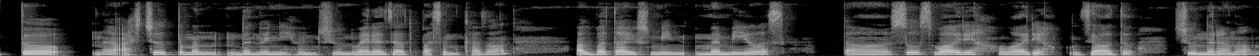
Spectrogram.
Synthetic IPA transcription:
t̪ɨ | ɐ̰st͡ʃʰɨt̪ɨmɐnd̪ɐnʋəniɦunt͡ʃunʋaɾjaːzʲjaːd̪pɐsɐnd̪kʰɐzaːn | ɐ̰lbɐt̪aːjusmimɐmiəːs | t̪asoːsʋaːɾʲahʋaːɾʲahzʲjaːd̪ | t͡ʃunɾɐnaː

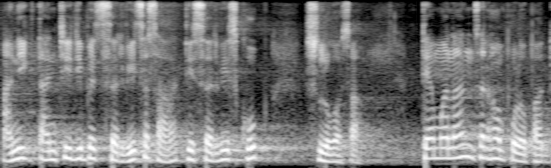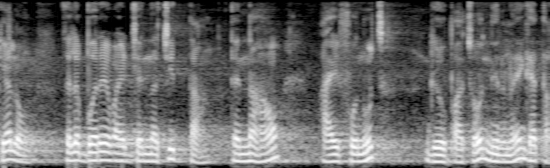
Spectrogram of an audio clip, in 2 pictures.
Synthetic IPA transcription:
aɽit̪ãɲt͡ɕid͡ʑibesəɾʋiːsəsat̪isəɾʋiːskʰuːp | sloəsa̰ | t̪jamənãnd͡zəɾɦãw̃pɔɭɔpak̚ɡɛlɔ̃d͡zaljabəɾeʋajʈ̚d͡ʑɛnːat͡ɕit̪t̪ãt̪ɛnːaɦãw | ajfonuːt͡s | ɡʱɛwpat͡sɔniɾɳəjɡʱɛt̪a

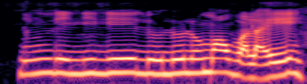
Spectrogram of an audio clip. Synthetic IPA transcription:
niŋlelilelololomabalaje

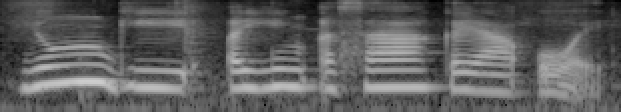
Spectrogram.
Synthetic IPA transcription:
juŋɡiɐjiŋɐsakɐjao̰j

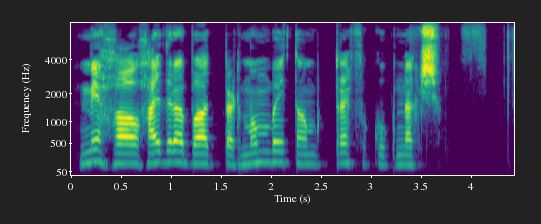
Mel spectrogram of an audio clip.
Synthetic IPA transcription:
mehaːwhaːjd̪ɾaːbaːd̪̚pʲeʈʰmɐmbɐjt̪ɐmʈɾefɐkuknɐkʃ

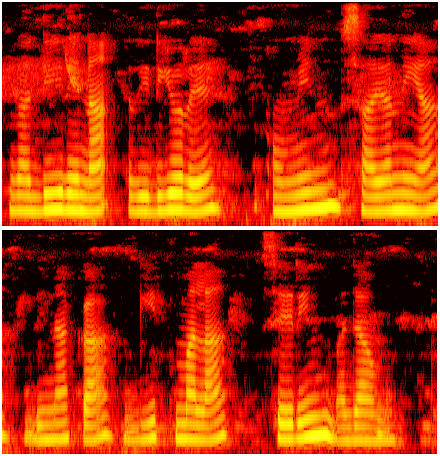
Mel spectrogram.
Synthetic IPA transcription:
ɡaɖiɾɛnaʔɾiɖijɔɾɛ | ɔminsajanɛjabinakaɡit̪̚mala | seɾiɲbad͡ʒawmɛ

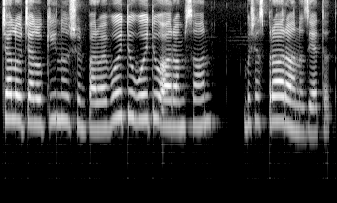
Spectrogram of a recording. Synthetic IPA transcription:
t͡ʃɐlot͡ʃɐlokiːnɨʃunpɐɾʋɐːjʋoːit̪juʋoːit̪juːaːɾaːmsaːn | bɨʃɐspɾaːɾaːnɨzʲjaːt̪ɐt̪

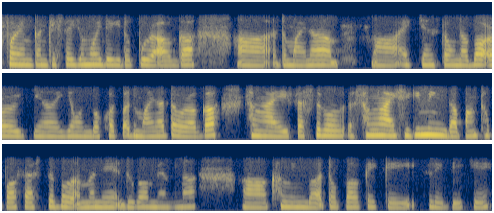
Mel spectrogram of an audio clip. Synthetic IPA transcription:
pʰɔɾenkɐntɾistajzumojdeɡidɐpuɾaʔɐɡɐ | ɐ̰dumajnɐ | ek̚tenstɐwnɐbɐɾjawnbɐkʰot̚pɐdumajnɐtɐwɾɐɡɐsɐŋajpʰestibɐlsɐŋajsiɡimiŋdɐpaŋtʰok̚pɐpʰestibɐlɐ̰mɐneɐ̰duɡɐmemnɐ | kʰɐŋiŋbɐɐtopːɐkɐjkɐjlejbikʰe

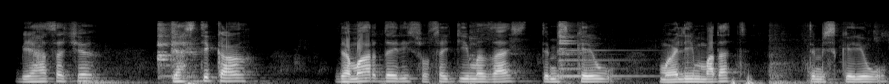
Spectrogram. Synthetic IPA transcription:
biɦaːsɐt͡ʃʰi | bʲjast̪ikãː | bʲjɐmaːɾd̪əːɾiːsosaːjʈiːmɐzaːsʲt̪imɪskɐɾʲiwmaːliːmɐd̪ɐd̪t̪imɪskəɾiw

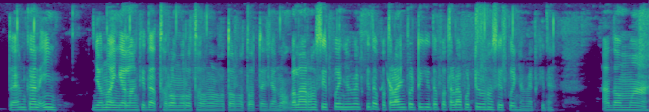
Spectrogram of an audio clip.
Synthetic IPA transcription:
t̪ɔjɔnkaniɲ | d͡ʒɔnɔʔiɲɡalaŋkid̪at̪ʰɔɾɔmɔɾɔt̪ʰɔɾɔmɔɾɔbɔt̪ɔɾbɔt̪ɔt̪ɛd͡ʒɔnɔ̰ʔɡalaɾɔɦɔ̃siɾpəɲhamɛʈ̚kid̪apɔt̪aɽaiɲpəʈikid̪apɔt̪aɽapəʈːiɾɔɦɔ̃siɾpəɲɦɔmɛʈ̚kid̪a | a̰d̪ɔma

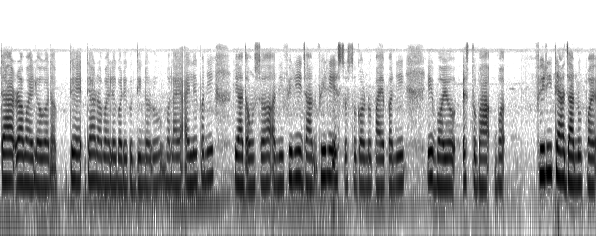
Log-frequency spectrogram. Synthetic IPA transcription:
t̪jãrʌmajlʌɡʌ̰ | t̪t̪jãɾʌmajlʌɡʌɾekod̪inʌɾumʌlaja̰jlepʌni | jad̪aw̃t͡sʰʌʌ̰nipʰeɾid͡zapʰeɾiest̪ʌst̪oɡʌrnupaepʌnibʱʌjoest̪obʱabʌ | pʰeɾit̪jãd͡zanubʱʌ

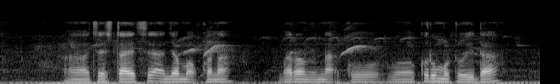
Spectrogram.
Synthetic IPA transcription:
t͡ʃɛsʈajɛt̪sɛãɲd͡ʒɔmɔʔkɔna | baɾɔnɾɛna̰ʔkukuɾumuʈujd̪a

